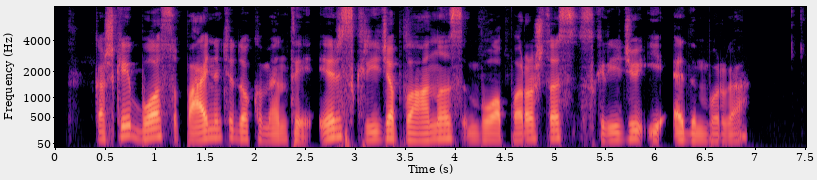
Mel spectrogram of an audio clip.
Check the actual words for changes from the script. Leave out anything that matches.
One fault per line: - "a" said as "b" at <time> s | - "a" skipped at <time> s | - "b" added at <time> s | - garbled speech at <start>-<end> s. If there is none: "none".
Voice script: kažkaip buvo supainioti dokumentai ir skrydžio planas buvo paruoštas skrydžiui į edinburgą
none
